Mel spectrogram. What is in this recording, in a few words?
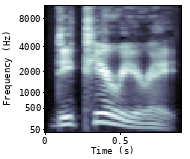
"deteriorate", english spelling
